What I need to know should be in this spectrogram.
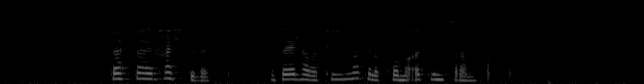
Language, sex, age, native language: Icelandic, female, 40-49, Icelandic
